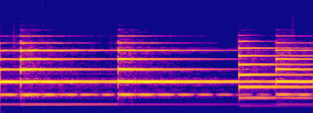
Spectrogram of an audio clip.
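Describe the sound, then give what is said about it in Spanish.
Church bells ring joyfully on a wedding day: four rich, sustained clangs with long ringing overtones, the first two widely spaced and the last two close together, with no voices. “Las campanas de la iglesia sonaron alegremente aquel día.”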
